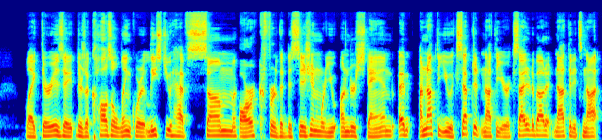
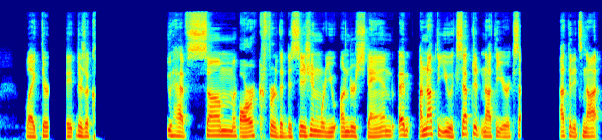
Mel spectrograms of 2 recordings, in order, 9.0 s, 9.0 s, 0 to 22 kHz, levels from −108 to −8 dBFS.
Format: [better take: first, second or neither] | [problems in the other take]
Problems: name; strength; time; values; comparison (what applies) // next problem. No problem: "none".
first | audio cutting out; at 0.5 s, at 1.5 s for 1 s and at 8 s for 0.5 s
